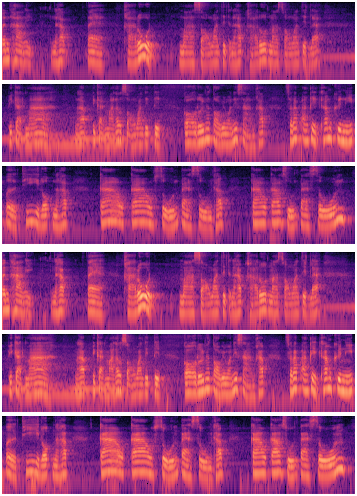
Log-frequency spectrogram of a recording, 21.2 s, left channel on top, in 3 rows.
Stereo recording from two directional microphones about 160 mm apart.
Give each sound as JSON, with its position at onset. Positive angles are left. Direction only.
{"t": 0.0, "sound": "a man's voice", "side_deg": -25}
